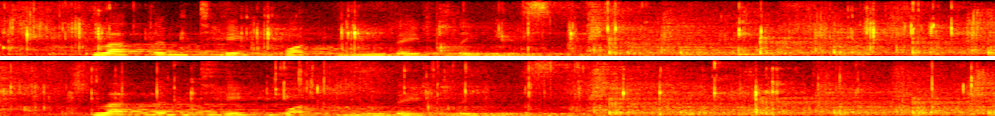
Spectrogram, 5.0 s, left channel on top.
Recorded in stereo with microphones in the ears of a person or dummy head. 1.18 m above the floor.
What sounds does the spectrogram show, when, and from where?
0.5 s a woman speaking: 40° left (ahead or behind), 0.8 m
2.9 s running footsteps: 40° left (ahead or behind), 6 m; by 5.0 s 50° left (ahead or behind), 6.5 m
